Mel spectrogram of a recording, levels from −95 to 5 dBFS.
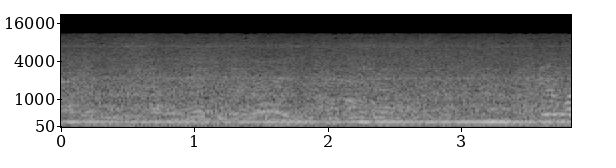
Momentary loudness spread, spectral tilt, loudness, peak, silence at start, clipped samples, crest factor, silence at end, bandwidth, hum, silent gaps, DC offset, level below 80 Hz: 3 LU; -5.5 dB/octave; -30 LUFS; -18 dBFS; 0 s; under 0.1%; 12 dB; 0 s; 11.5 kHz; 50 Hz at -45 dBFS; none; under 0.1%; -52 dBFS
